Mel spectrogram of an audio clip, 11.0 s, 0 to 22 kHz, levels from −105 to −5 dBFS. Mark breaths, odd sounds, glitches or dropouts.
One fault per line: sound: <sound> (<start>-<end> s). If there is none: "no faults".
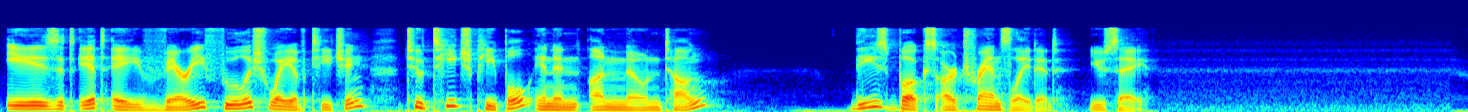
no faults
